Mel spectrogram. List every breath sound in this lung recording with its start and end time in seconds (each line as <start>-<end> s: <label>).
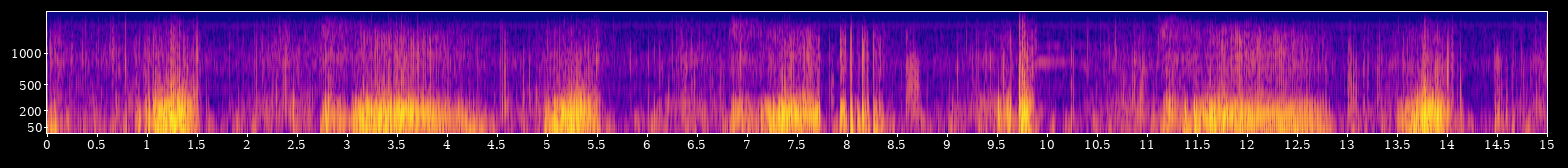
0.78-1.60 s: inhalation
0.78-1.60 s: crackles
2.66-4.42 s: exhalation
2.66-4.42 s: crackles
4.93-5.64 s: inhalation
4.93-5.64 s: crackles
6.66-8.56 s: exhalation
6.66-8.56 s: crackles
9.16-10.02 s: inhalation
9.16-10.02 s: crackles
11.08-12.98 s: exhalation
11.08-12.98 s: crackles
13.43-14.29 s: inhalation
13.43-14.29 s: crackles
